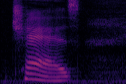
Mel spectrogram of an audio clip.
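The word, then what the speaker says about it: Chas: Soul Mr Charles salmond whom everybody called Chaz pronounced Chaz a good Soul who was a little tiresome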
